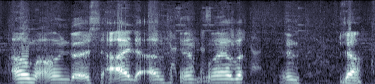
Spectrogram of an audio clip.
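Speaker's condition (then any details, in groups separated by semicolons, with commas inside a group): Cerebral palsy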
